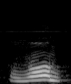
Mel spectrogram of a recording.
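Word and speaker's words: vogue: Next is वोग, जी यू के बाद ई आया है तो यू साइलेंट होगा, यू का उच्चारण नहीं होगा।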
